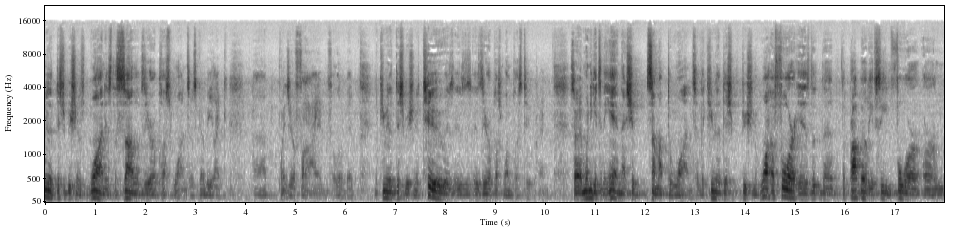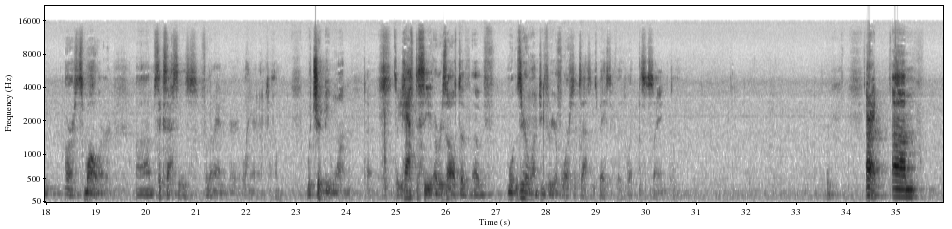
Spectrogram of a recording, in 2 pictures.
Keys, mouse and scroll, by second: 4.2-4.9 scroll down 4, 7.0 scroll up 2, 11.2-11.5 scroll down 2, 32.7-33.1 scroll down 2.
